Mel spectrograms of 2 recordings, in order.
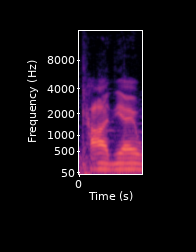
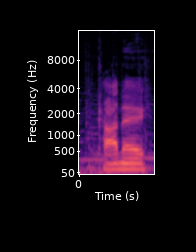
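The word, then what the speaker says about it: Kainé: more about the girl I always constantly mispronounce and said Kanye once. Kane.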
